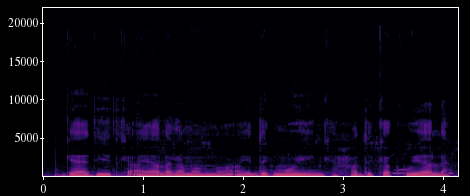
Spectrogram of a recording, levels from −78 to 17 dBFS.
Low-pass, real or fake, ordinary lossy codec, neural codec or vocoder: 19.8 kHz; real; none; none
